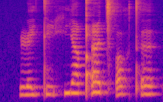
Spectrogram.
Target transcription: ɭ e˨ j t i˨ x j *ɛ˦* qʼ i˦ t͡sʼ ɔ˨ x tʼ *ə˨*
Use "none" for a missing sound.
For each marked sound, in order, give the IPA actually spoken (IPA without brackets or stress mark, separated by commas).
ɛ˦, ə˨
